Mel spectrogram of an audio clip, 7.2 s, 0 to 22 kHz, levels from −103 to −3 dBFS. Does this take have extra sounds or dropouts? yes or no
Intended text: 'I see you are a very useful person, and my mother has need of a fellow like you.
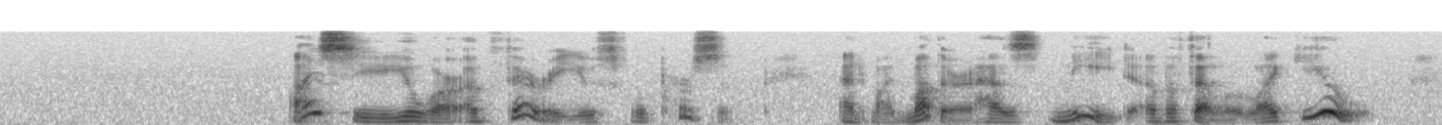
no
